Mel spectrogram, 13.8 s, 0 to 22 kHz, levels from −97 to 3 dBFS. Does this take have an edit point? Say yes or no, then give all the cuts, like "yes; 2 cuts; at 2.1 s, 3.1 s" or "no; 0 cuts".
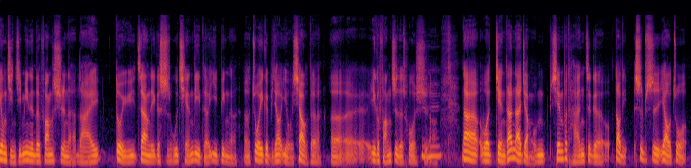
yes; 3 cuts; at 1.5 s, 4.8 s, 6.5 s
